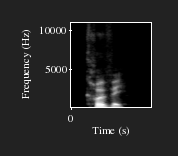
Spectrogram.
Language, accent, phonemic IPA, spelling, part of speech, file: French, France, /kʁə.ve/, crevé, adjective / verb, LL-Q150 (fra)-crevé.wav
- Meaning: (adjective) 1. popped 2. dead 3. knackered, exhausted, wiped out; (verb) past participle of crever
